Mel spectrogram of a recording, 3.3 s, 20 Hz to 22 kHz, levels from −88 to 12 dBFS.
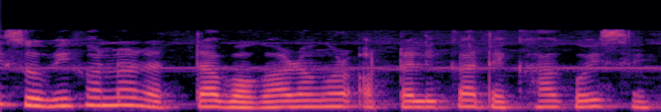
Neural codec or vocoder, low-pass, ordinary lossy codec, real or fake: none; 7.2 kHz; none; real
